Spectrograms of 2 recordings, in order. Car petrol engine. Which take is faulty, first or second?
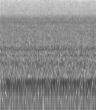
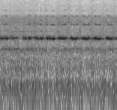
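second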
